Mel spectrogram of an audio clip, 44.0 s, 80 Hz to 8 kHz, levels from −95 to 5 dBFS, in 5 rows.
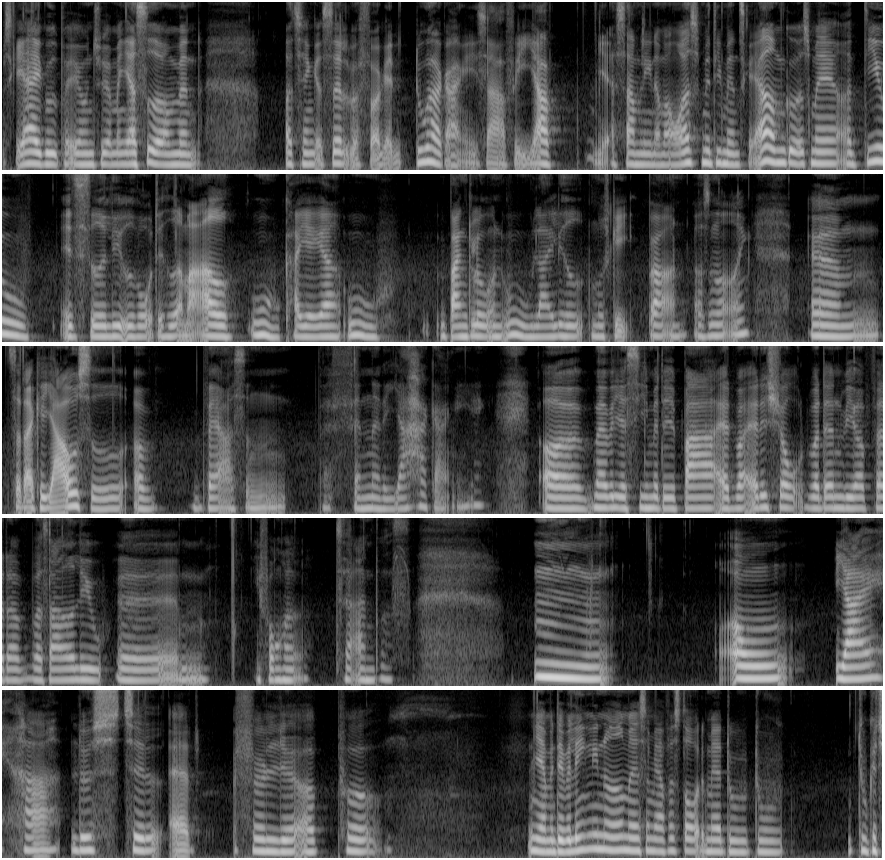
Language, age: Danish, 20-39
